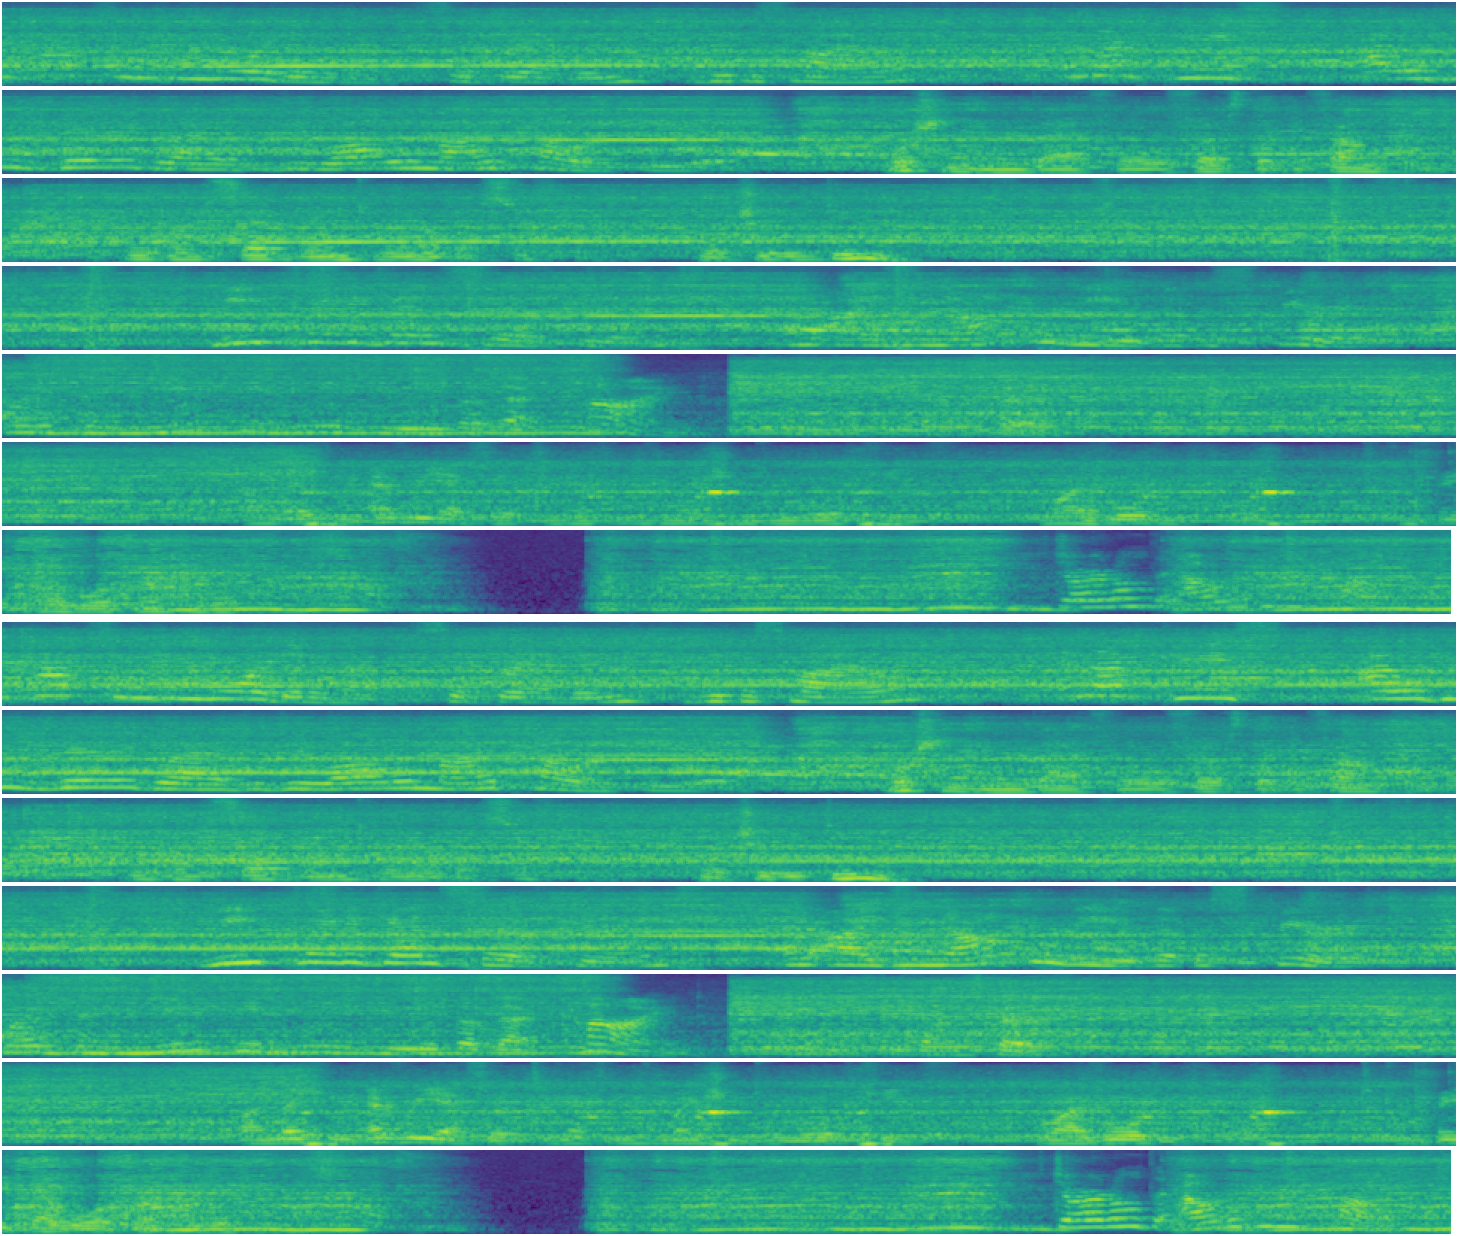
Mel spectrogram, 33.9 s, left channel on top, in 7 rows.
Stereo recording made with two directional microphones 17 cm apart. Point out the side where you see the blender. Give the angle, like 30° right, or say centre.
10° right.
